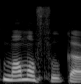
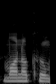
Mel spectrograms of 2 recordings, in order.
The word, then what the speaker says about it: Monokuma: It's like Momofuka or something like that, but I feel like that's wrong. I think I butchered it. I'm sorry, everyone. But okay. Monokuma.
